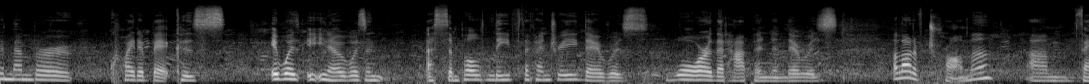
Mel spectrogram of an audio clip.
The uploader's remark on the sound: it was recorded live at the the Ontario Dental Association meeting in Toronto, live on the trade show floor.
